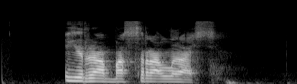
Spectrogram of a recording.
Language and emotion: Russian, angry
